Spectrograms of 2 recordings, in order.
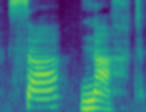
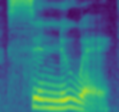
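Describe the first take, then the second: First: The name is said as Sa-Nakht. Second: The name is said as Si-nu-we. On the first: This is the name as read from the text. "When you read the text, what's the man's name?" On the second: This is the name reconstructed from Coptic vocalization. "we've been taught through vocalization that Sa-Nacht would have been pronounced Sinuwe"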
